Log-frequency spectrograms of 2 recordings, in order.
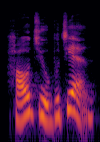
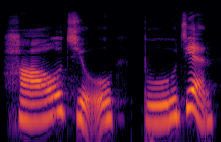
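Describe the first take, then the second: First: Said in the usual way. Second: "Hao jiu bu jian" very slowly, in pieces; slow demonstration. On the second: Shown as a demonstration. Teacher showing how to say long time no see, slow "Hao jiu bu jian". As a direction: separate "Hao jiu", then "bu jian", drawn out.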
